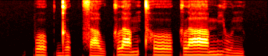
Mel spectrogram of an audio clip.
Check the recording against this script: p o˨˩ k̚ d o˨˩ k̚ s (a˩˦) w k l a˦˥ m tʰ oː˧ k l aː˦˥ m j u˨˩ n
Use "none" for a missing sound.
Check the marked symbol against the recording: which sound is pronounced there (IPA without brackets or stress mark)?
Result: a˩˦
